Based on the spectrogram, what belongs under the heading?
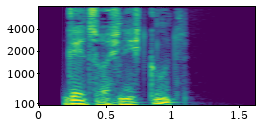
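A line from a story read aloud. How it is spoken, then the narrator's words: Calm stoic voice. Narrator (German): ruhig und gelassen sagte mit stoischer Ruhe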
